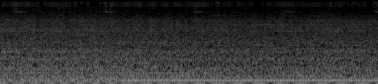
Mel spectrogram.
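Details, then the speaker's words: 2008 Hyundai Accent 2.0 after repairing a misfire traced to a failed cylinder 3 coil and worn plugs: a steady, even idle with a smooth low rumble and a faint constant hum, no stumble. "as you can see it's running fine now i'm going to take it for a road test"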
